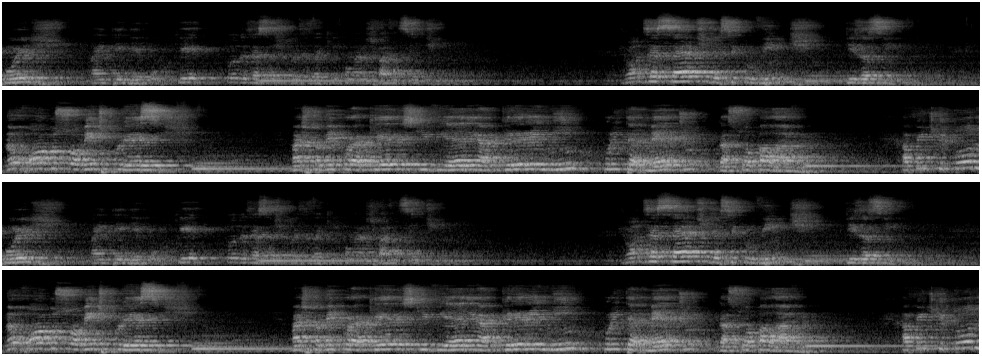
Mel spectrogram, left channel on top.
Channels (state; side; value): normal; both; correlation 0.74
